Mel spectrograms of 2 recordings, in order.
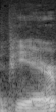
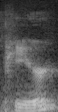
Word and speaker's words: Pierre: Sometimes people say Pierre, but it's pronounced Pierre.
